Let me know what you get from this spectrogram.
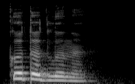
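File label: "кӧтӧдлыны", Komi, female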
